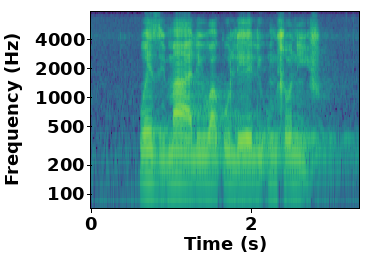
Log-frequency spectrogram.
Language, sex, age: Zulu, male, 25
